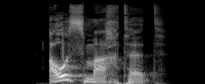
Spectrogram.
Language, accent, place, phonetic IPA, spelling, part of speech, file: German, Germany, Berlin, [ˈaʊ̯sˌmaxtət], ausmachtet, verb, De-ausmachtet.ogg
- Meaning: inflection of ausmachen: 1. second-person plural dependent preterite 2. second-person plural dependent subjunctive II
